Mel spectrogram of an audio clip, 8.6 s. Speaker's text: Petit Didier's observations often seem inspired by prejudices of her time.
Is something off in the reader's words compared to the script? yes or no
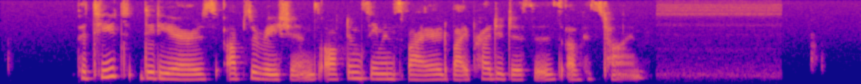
yes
